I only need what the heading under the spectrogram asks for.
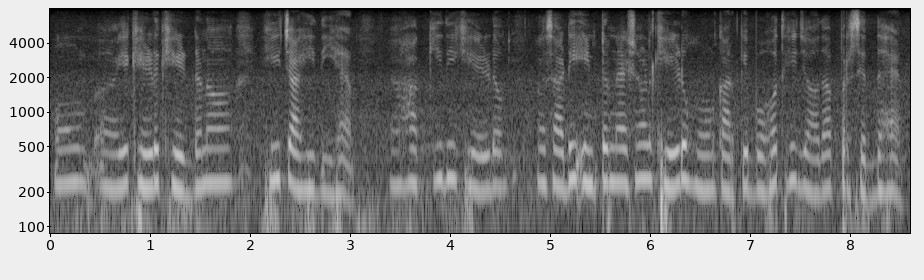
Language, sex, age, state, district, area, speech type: Punjabi, female, 18-30, Punjab, Mansa, rural, spontaneous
